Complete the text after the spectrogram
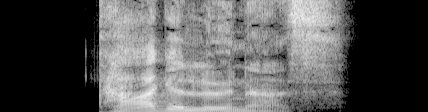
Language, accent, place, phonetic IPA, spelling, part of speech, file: German, Germany, Berlin, [ˈtaːɡəˌløːnɐs], Tagelöhners, noun, De-Tagelöhners.ogg
- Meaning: genitive singular of Tagelöhner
